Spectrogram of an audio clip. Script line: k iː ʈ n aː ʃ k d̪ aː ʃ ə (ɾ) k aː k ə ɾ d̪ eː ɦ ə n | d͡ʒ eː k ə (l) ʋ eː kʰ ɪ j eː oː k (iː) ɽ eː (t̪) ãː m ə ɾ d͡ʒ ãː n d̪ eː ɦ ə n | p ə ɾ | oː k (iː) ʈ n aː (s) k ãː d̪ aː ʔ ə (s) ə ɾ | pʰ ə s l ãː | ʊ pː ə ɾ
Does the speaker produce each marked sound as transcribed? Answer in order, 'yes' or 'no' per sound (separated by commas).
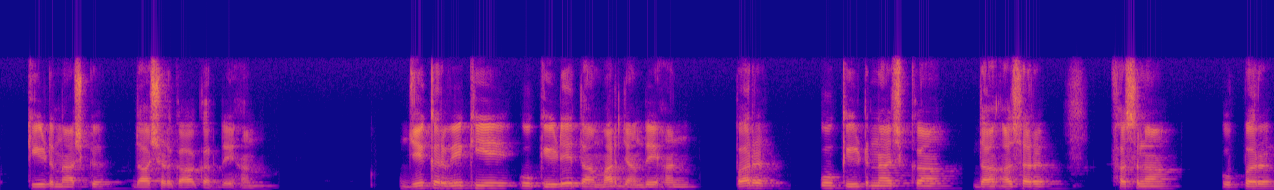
no, no, yes, yes, yes, no, yes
